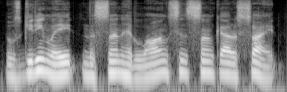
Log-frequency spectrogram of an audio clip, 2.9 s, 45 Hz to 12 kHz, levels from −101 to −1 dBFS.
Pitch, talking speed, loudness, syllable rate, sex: 130 Hz, 290 wpm, -16 LUFS, 5.8 syllables/s, male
